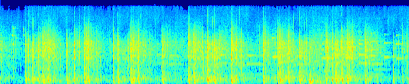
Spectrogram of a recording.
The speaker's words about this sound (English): Or ooh and ah as the fireworks blossom over the Sumida River and reflect their glory in the dark waters.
